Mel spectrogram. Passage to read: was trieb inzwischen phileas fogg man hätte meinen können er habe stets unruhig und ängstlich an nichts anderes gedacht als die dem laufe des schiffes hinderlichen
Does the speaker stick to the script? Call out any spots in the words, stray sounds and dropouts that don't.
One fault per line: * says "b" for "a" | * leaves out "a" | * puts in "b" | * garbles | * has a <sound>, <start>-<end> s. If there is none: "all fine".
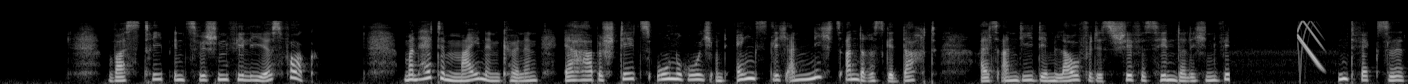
* puts in "an"
* has a chirp, 13.0-13.3 s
